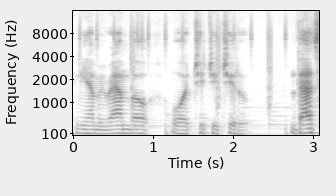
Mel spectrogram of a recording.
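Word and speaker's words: Kicukiro: $250 a month in areas like Nyamirambo or Chichichiru. That's how locals pronounce it.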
